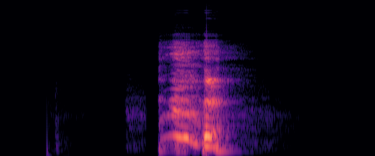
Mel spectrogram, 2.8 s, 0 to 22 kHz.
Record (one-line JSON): {"cough_length": "2.8 s", "cough_amplitude": 32768, "cough_signal_mean_std_ratio": 0.26, "survey_phase": "beta (2021-08-13 to 2022-03-07)", "age": "45-64", "gender": "Male", "wearing_mask": "No", "symptom_none": true, "smoker_status": "Ex-smoker", "respiratory_condition_asthma": false, "respiratory_condition_other": false, "recruitment_source": "REACT", "submission_delay": "0 days", "covid_test_result": "Negative", "covid_test_method": "RT-qPCR", "influenza_a_test_result": "Negative", "influenza_b_test_result": "Negative"}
